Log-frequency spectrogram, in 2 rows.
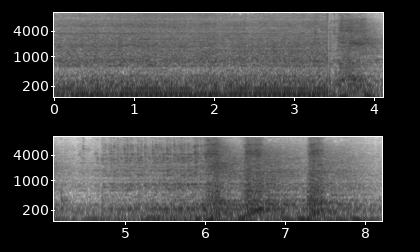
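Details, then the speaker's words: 1973 Mustang GT V8, sat dusty in the shop, hard to start on an incline with an empty carburetor: lumpy burble with throttle blips, revs rising and falling cleanly, running a little rich but fine. "yeah so she's just been sitting in the shop collecting dust but it's good to hear her purr again"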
